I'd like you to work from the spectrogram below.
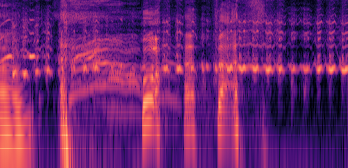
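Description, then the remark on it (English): A person imitates a dolphin with high, squealing whistles and rapid clicky chirps, the pitch sliding up and down in short bursts before settling into a sustained shrill tone. “that's a dolphin. That's a dolphin.”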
